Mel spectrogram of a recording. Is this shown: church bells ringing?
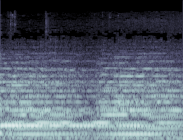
yes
